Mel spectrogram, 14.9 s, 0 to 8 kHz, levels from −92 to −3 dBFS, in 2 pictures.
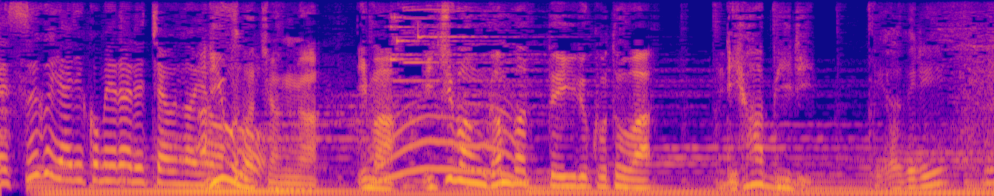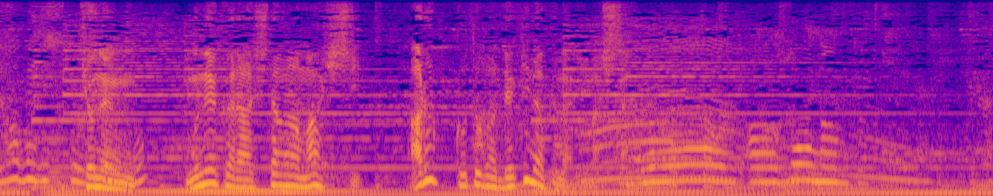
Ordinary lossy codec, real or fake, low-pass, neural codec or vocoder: none; real; none; none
